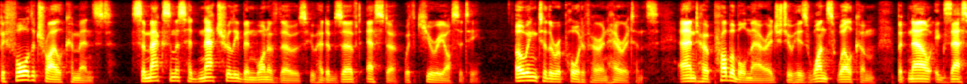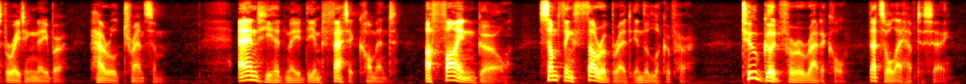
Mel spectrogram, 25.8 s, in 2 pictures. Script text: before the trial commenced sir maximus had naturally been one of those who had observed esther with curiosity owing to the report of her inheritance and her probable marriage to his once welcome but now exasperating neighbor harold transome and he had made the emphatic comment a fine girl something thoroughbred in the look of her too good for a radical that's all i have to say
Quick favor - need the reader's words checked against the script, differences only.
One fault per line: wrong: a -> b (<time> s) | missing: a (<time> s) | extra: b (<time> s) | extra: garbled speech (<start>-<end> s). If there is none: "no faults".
no faults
